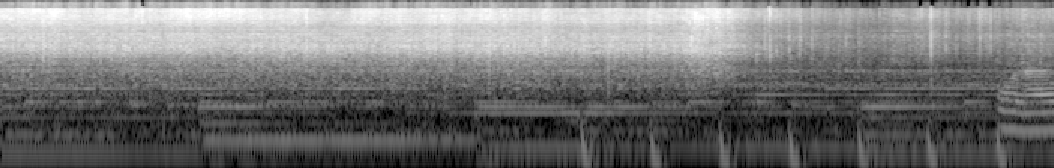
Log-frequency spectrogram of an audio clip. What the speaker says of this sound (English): I'm going to take the steak and I'm just going to plop it on its side, so we can render that fat out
